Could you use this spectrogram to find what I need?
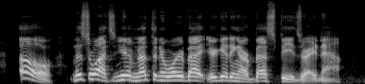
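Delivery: mock bright, chipper, very happy, cheerful tone. Retelling his call to tech support, quoting the agent, imitating a very happy voice. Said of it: "with the happiest of voice".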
